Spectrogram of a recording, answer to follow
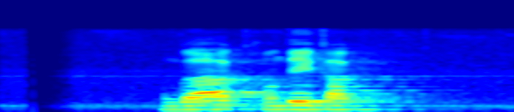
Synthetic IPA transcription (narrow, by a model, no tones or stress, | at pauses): ʊ̃ŋɡaːkʰõːnd̪eːkaːk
